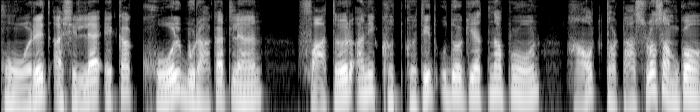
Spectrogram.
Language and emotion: Goan Konkani, fearful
